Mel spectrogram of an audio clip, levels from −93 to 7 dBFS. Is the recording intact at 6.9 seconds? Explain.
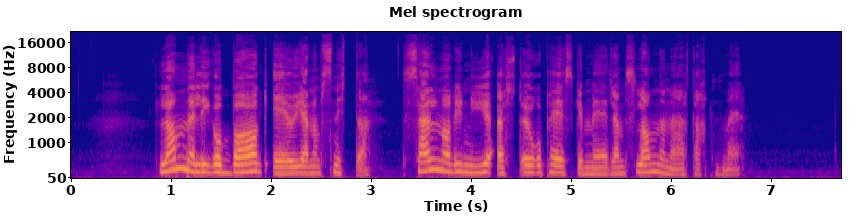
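No. At 6.9 seconds the speech carries generation loss, present throughout the clip: a swirly, hollow, smeared quality with blurred attacks, which fits repeated lossy coding, likely around four Opus passes at about 48 kbit/s, each re-quantising on a shifted frame grid so that noise accumulates.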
